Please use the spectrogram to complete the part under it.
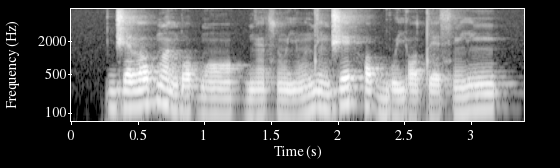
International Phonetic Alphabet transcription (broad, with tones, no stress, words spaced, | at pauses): d͡ʒɛ˧lɔ˦ bã˧ɡ͡bɔ˧ɡ͡bɔ̃˧ | ɡɛ̃˨sũ˨ jũ˨˦dĩ˧ d͡ʒe˦ hɔ˦˨ɡ͡bu˨ jɔ˨te˨ sĩ˧jĩ˦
